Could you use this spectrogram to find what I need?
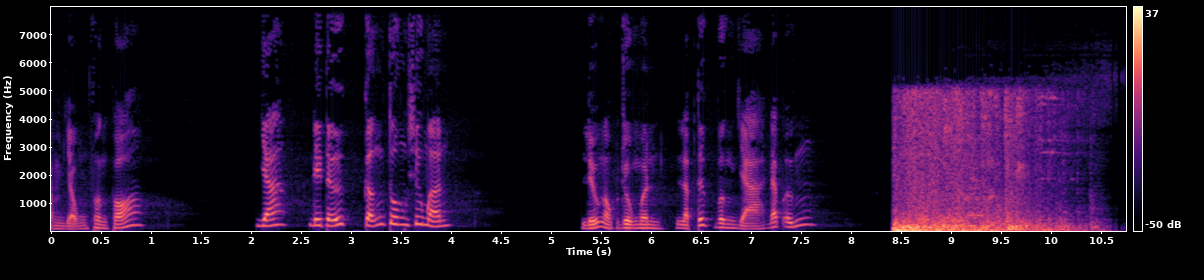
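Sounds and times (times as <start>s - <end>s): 
speech: 0.0s - 1.0s, 2.0s - 4.1s, 5.3s - 7.7s
heavy stone door rumbling open: 8.4s - 10.7s.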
